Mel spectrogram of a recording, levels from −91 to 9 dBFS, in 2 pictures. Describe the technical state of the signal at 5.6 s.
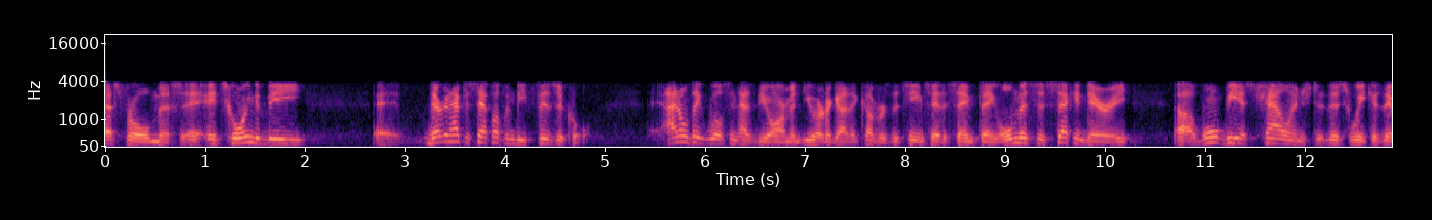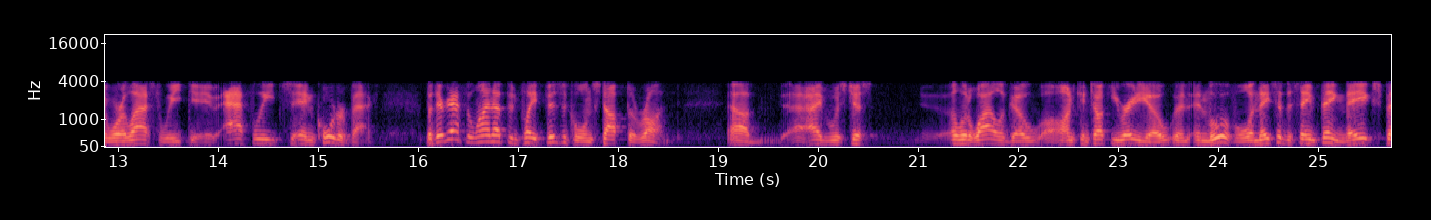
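At 5.6 s, as throughout, the speech runs through the AMR narrowband mobile codec at a low rate that fits roughly 6.7 kbps. Its sparse pulse-driven vocal-tract model leaves a buzzy, synthetic voice, confined to about 200 Hz to 3.7 kHz with nothing above 3.8 kHz.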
